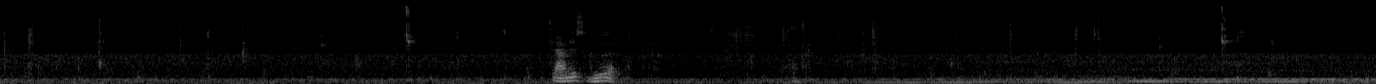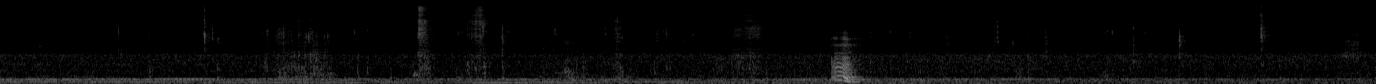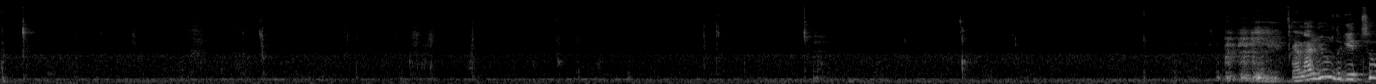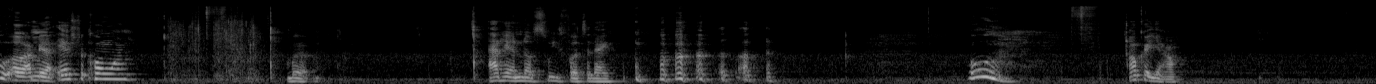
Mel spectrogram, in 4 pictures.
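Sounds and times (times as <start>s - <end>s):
chewing corn on the cob: 0.0s - 39.2s
low steady hum: 0.0s - 55.0s.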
